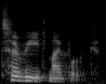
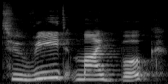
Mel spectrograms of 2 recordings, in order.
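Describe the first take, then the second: First: The word to has a weak schwa. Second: The word to has a full vowel.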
